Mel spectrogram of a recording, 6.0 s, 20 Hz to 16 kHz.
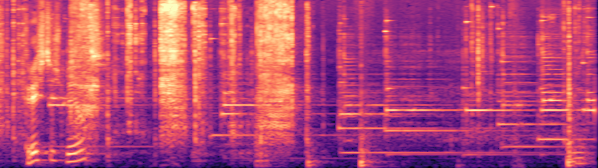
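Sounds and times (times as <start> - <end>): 
whirring and clicking of the music box mechanism: 0.0 - 3.1
speech: 0.3 - 1.2
mechanical music box playing a slow religious melody: 0.5 - 5.9.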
